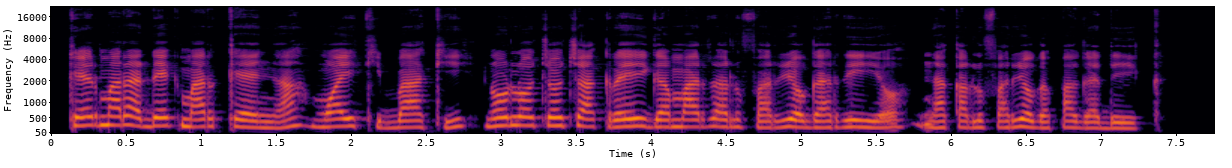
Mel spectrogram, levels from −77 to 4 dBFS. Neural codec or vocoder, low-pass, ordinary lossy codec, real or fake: none; none; none; real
